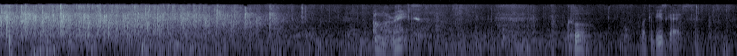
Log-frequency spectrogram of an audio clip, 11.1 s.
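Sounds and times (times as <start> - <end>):
crowd applause: 0.0 - 4.4
speech: 8.6 - 8.9, 9.9 - 10.4.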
